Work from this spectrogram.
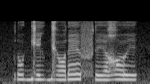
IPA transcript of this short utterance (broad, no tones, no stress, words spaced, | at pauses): ɾoɡʲɛlʲɡʲɔɾɛːf ɾɪʁʊɪ̯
